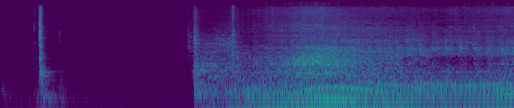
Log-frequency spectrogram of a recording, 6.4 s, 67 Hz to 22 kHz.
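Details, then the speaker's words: American LaFrance 700 Series fire engine, Detroit 6V53 two-stroke, after tuning, service and new fuel lines: short starter whirr, pause, then catches at once into even strong idle, no misses; runs great. "This thing runs great. Gotta love that sound. Good old Detroit. 6V53."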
